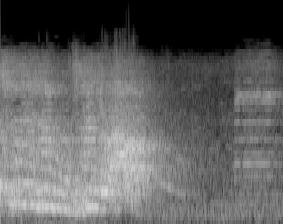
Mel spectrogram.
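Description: A man's loud shouted call, breaking off about a second in, with a brief voice again just before the end.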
